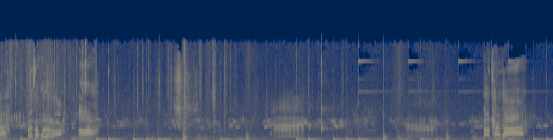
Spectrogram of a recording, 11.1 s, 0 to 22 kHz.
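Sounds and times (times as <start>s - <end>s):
goat bleating: 5.4s - 6.3s, 8.0s - 8.8s.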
